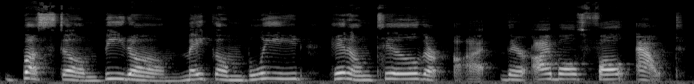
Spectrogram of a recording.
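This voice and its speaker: A woman's voice: on the high side, slow, a little mellow. A woman doing a sarcastic eight-year-old boy. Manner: sarcastic, whiny.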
